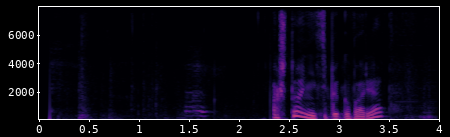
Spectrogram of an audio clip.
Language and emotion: Russian, neutral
